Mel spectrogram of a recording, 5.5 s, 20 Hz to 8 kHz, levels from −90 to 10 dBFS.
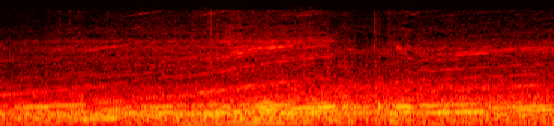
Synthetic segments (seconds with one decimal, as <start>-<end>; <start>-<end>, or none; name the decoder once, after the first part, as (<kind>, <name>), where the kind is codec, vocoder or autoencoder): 1.7-2.3 (vocoder, BigVGAN v2)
